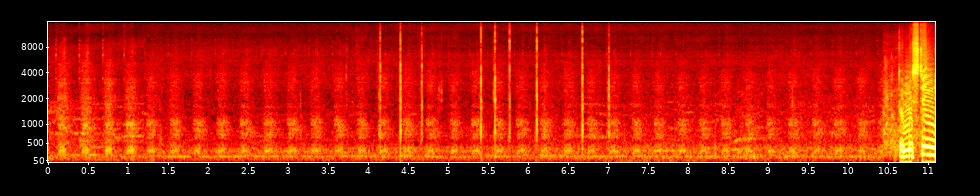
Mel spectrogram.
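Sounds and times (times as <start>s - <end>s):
water pump humming and pulsing: 0.0s - 11.0s
sharp clicks: 3.1s - 7.2s.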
